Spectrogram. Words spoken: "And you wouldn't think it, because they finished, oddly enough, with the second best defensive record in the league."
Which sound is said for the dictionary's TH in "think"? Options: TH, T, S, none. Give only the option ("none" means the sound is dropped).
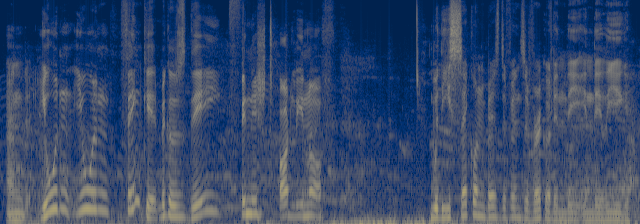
TH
